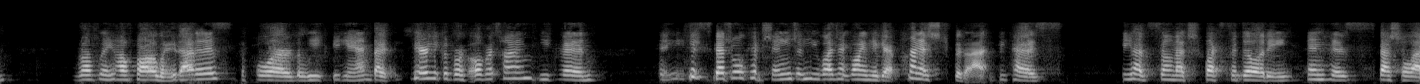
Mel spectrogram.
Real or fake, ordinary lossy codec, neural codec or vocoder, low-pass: fake; MP3, 48 kbps; codec, 16 kHz in and 24 kHz out, 0.6 kbps, FireRedTTS-2 codec; 7.2 kHz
